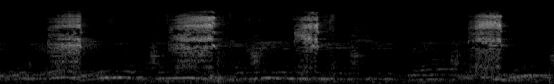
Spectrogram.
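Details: Baby cockatiel calling in four short, harsh, hissing rasps about a second apart, broad and noisy, over a quiet low hum.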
